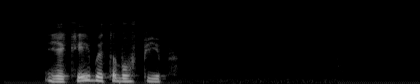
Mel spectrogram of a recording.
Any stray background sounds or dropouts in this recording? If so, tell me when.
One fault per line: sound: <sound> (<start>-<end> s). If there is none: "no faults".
no faults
